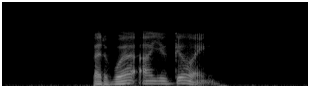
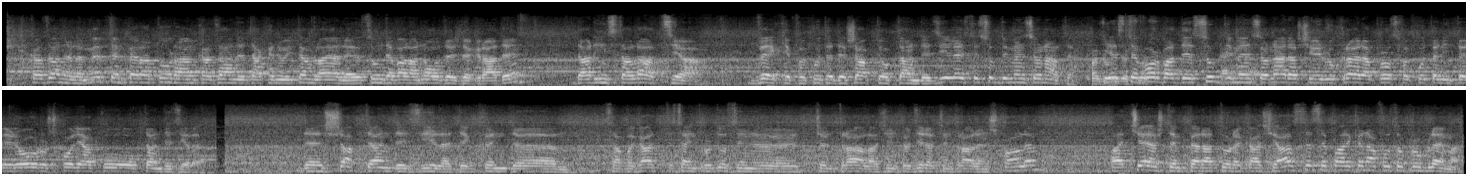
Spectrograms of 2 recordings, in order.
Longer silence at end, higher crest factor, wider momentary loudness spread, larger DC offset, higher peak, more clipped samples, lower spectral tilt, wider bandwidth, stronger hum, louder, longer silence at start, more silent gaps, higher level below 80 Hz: first, 0.8 s vs 0 s; about the same, 18 dB vs 16 dB; about the same, 7 LU vs 5 LU; second, under 0.1% vs 0.1%; second, -20 dBFS vs -2 dBFS; neither; first, -7.5 dB/octave vs -4.5 dB/octave; first, 14 kHz vs 12.5 kHz; neither; second, -37 LUFS vs -18 LUFS; first, 0.9 s vs 0.05 s; neither; second, -60 dBFS vs -48 dBFS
